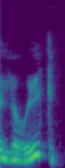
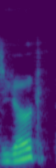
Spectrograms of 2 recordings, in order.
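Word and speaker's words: Yeerk: I think it's actually pronounced Yurk. Did you not read Animorphs as a kid? – Oh, yeah, Yurk.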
